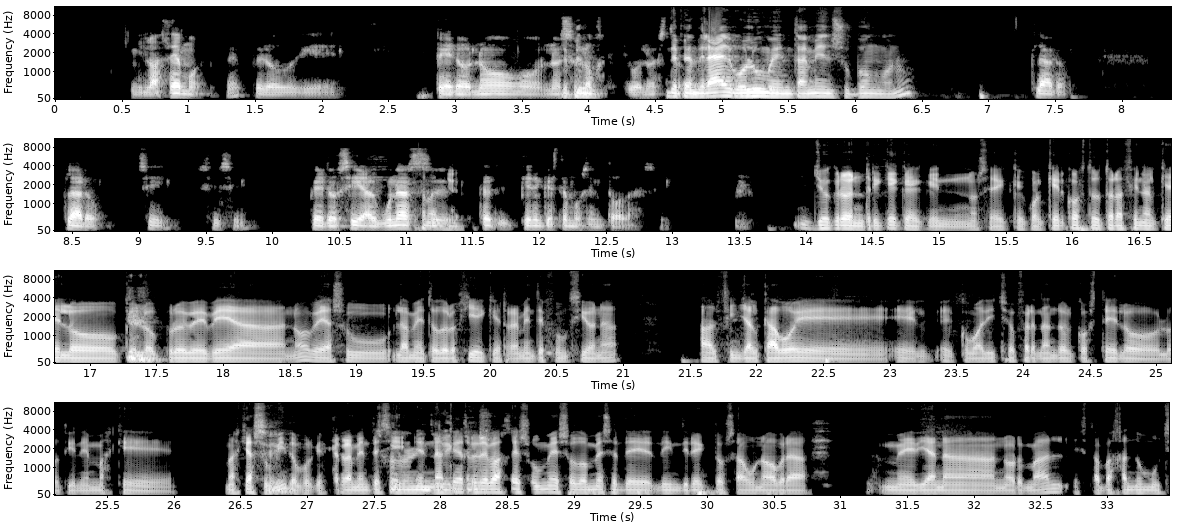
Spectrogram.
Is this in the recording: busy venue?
no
